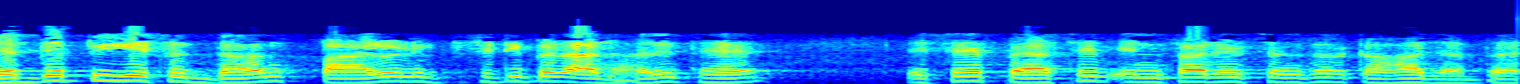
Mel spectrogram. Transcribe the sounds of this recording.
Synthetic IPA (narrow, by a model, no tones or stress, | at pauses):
jɐd̪jəp̪ijeʃɾɪd̪ʱːãːnt̪̚paːɪɾoɪlek̚ʈɾɪsɪʈipɐɾaːd̪ʱaːɾɪt̪ɦɛ | ɪsepɛːsɪʋɪnpʰaɾeːʈsẽːnsəɾkɐɦad͡ʒaːt̪aɦɛ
